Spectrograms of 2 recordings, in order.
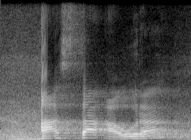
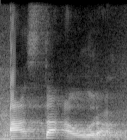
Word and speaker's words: hasta ahora: a minute in Spanish hasta ahora H is silent hasta ahora hasta ahora next is see you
